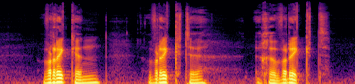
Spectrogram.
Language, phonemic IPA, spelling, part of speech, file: Dutch, /ˈvrɪkə(n)/, wrikken, verb, Nl-wrikken.ogg
- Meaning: to pry, wrench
